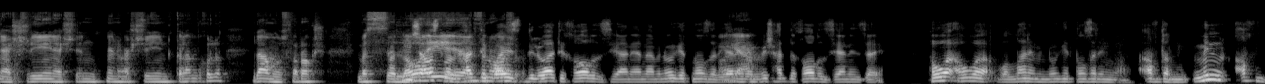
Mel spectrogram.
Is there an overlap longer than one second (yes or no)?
yes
